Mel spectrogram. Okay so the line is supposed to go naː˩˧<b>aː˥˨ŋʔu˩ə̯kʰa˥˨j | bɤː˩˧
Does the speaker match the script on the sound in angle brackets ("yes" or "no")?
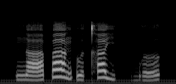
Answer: no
